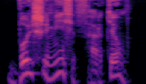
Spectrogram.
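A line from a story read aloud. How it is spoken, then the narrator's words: Quiet. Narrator (Russian): Начала я тихо, не глядя на него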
